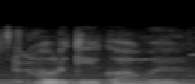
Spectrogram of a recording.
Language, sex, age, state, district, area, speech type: Maithili, female, 45-60, Bihar, Madhepura, rural, spontaneous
